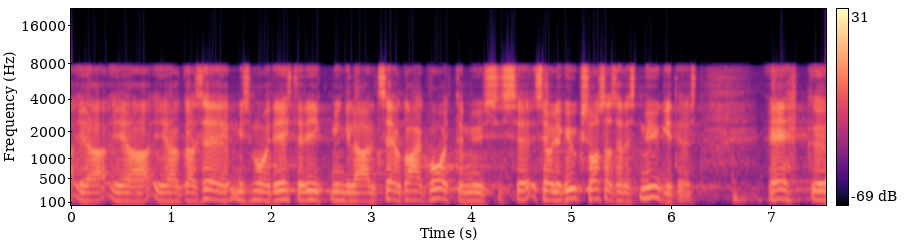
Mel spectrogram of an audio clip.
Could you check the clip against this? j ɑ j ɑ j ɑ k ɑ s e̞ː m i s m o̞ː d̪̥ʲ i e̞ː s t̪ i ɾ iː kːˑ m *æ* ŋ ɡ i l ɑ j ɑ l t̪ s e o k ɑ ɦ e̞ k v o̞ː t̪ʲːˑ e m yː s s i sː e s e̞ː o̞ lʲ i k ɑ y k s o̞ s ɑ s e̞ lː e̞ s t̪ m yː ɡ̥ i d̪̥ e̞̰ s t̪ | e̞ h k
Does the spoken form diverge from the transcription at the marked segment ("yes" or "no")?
yes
